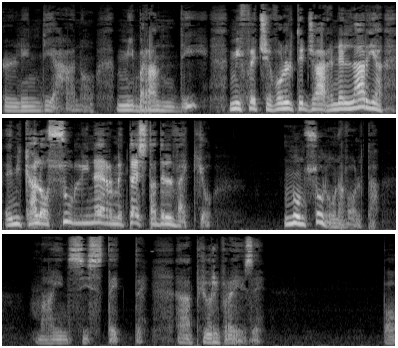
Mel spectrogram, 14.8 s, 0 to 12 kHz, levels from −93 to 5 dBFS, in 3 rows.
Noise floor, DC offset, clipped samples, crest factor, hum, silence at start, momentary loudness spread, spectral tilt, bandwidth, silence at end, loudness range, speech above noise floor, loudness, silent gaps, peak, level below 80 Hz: -70 dBFS; under 0.1%; under 0.1%; 22 dB; none; 0 s; 21 LU; -3 dB/octave; 11.5 kHz; 0 s; 11 LU; 47 dB; -20 LUFS; none; -2 dBFS; -64 dBFS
